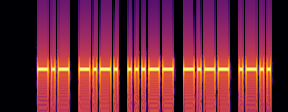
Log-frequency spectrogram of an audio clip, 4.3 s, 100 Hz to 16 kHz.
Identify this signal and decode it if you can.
Morse code, heard as a keyed tone, about 22 wpm, 700 Hz. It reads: KC3YL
